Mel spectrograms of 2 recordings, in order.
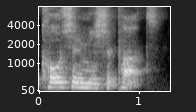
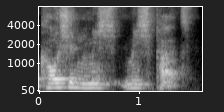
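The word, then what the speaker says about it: Choshen Mishpat: Now you can say koshin mishapat or koshin mishpat. That would be in a more modern pronunciation, which is still better than breastplate of judgment. All right. Koshin mishpat is how you say it in the modern with the nikud and everything.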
